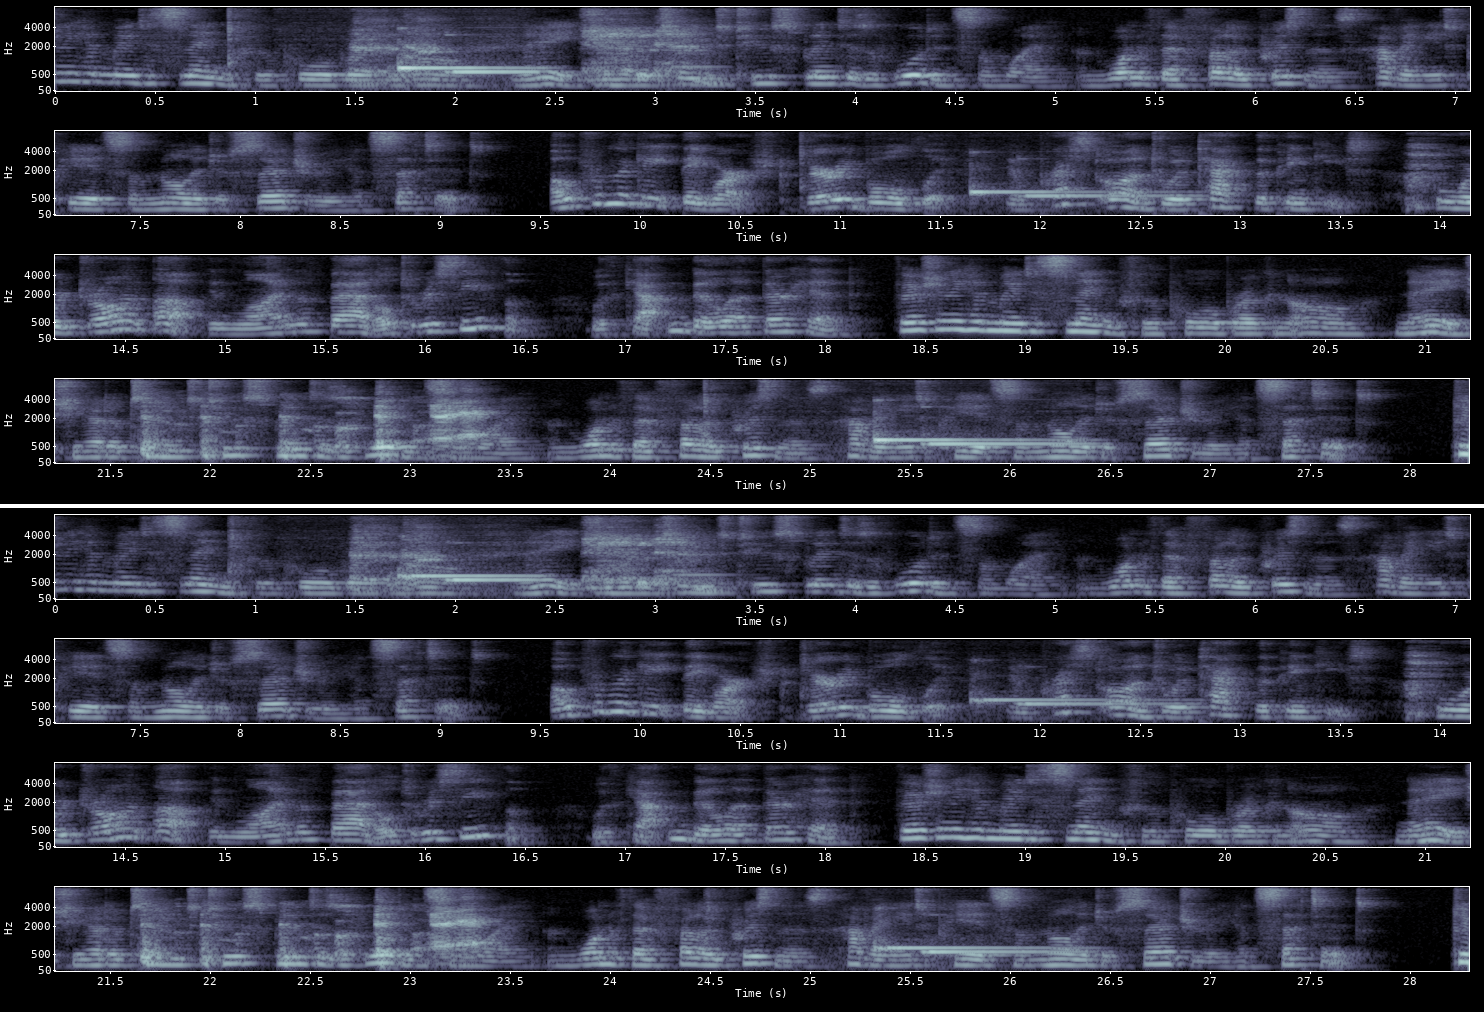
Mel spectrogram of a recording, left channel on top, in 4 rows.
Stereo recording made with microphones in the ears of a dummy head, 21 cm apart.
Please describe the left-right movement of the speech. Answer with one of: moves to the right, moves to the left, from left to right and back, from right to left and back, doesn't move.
moves to the right.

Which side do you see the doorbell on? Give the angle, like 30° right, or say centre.
80° left.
